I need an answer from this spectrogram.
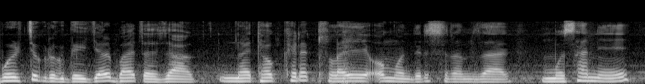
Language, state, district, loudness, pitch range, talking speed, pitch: Kokborok, Tripura, West Tripura, -14 LUFS, 130-155 Hz, 120 wpm, 145 Hz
